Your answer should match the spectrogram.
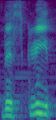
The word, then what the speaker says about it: DIZKRĒT: Discreet, pronounced as Discreet, is a Philippine-based streetwear brand founded in 2017.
